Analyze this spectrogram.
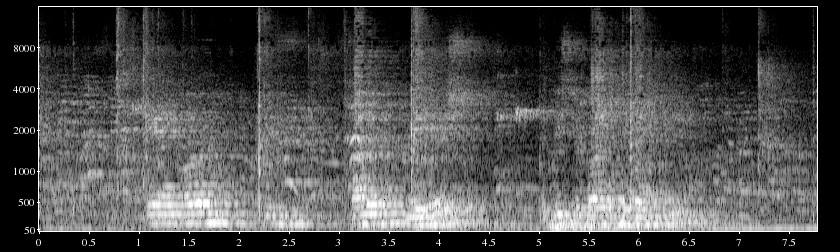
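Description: Players shout loudly during a rally.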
